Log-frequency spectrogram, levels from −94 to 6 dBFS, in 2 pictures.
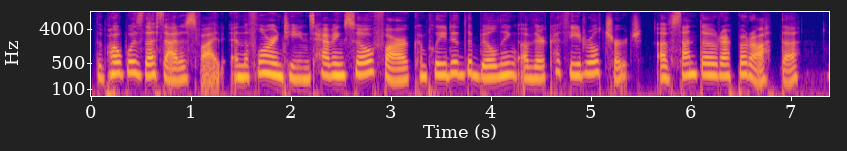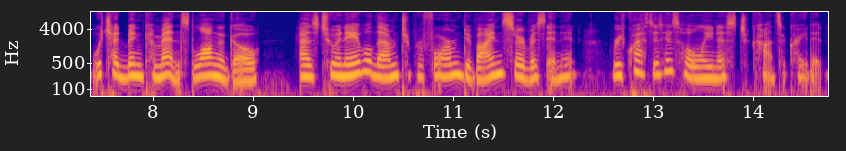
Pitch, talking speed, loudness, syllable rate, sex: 220 Hz, 175 wpm, -17 LUFS, 5.6 syllables/s, female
